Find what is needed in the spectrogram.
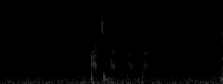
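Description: Near silence in a small room, broken about a second in by a brief, faint whisper or soft mouth sound.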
